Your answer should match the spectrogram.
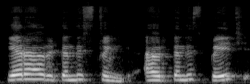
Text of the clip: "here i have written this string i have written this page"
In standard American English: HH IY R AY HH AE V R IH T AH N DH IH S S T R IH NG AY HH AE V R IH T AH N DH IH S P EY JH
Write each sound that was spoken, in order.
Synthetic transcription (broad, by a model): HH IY R AY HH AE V R IH T AH N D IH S S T IH NG AY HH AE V R IH T AH N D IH S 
